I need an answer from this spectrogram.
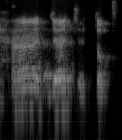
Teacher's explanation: dia akan jadi qalqalah sughralah kecil. So kita akan baca hajjaj. Seolah-olah jim tu berbaris atas.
